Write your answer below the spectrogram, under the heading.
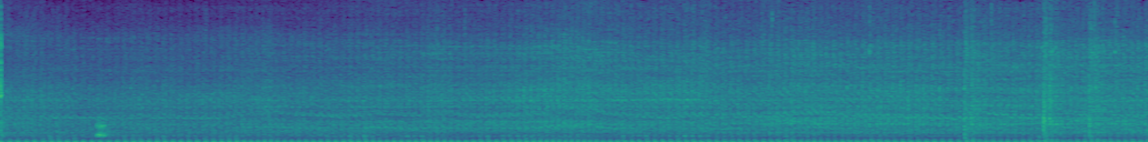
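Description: An ATV engine idling steadily with an even, low throb.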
